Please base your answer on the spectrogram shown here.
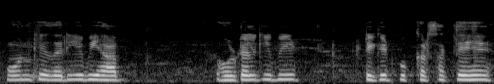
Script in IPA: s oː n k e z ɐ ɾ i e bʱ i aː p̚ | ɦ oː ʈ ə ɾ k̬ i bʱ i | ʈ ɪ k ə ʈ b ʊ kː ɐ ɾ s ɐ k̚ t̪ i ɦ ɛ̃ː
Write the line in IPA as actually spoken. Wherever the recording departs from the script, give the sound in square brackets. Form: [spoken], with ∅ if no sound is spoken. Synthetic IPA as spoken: [f] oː n k e z ɐ ɾ i e bʱ i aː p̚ | ɦ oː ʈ ə [l] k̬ i bʱ i | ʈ ɪ k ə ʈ b ʊ kː ɐ ɾ s ɐ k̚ t̪ [e] ɦ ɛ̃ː

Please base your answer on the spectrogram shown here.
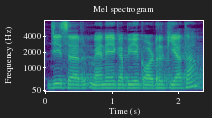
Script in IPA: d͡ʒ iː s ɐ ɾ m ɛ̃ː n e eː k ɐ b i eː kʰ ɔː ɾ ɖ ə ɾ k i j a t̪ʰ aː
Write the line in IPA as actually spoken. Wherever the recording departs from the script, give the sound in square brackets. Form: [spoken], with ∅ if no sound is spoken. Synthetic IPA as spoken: d͡ʒ iː s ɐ ɾ m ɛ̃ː n e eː k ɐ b i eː [k] ɔː ɾ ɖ ə ɾ k i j a t̪ʰ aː

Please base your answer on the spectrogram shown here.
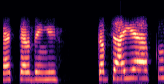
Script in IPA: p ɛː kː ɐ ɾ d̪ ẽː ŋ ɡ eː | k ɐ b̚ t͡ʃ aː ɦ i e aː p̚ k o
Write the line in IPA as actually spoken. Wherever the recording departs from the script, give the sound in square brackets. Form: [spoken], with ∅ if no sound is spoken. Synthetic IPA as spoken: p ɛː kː ɐ ɾ d̪ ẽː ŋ ɡ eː | k ɐ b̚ t͡ʃ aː ɦ i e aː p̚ k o

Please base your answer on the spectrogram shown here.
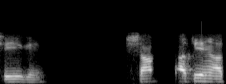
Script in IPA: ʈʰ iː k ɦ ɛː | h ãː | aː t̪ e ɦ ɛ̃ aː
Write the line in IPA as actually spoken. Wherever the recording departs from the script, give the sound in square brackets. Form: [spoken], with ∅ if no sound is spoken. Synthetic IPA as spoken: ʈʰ iː k ɦ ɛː | [ʃ] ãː | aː t̪ e ɦ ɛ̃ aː

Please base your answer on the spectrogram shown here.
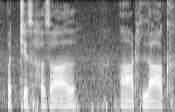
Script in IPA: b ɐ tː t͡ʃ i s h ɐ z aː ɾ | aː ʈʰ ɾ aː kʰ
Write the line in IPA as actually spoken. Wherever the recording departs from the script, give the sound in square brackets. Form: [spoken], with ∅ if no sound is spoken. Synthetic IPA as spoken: [p] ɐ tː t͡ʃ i s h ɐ z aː ɾ | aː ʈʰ [l] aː kʰ

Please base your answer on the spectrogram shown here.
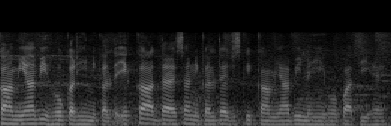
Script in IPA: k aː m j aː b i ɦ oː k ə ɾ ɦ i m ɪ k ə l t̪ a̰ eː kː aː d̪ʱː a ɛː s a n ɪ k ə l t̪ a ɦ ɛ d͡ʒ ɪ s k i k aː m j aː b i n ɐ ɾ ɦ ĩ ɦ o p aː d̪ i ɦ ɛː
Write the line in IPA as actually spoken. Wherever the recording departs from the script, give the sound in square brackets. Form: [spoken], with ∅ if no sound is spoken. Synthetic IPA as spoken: k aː m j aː b i ɦ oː k ə ɾ ɦ i [n] ɪ k ə l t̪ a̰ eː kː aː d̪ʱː a ɛː s a n ɪ k ə l t̪ a ɦ ɛ d͡ʒ ɪ s k i k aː m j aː b i n ɐ [∅] ɦ ĩ ɦ o p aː [t̪] i ɦ ɛː

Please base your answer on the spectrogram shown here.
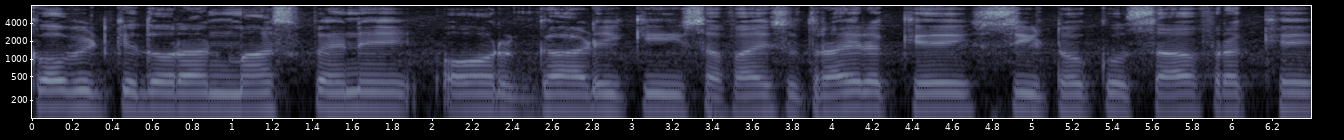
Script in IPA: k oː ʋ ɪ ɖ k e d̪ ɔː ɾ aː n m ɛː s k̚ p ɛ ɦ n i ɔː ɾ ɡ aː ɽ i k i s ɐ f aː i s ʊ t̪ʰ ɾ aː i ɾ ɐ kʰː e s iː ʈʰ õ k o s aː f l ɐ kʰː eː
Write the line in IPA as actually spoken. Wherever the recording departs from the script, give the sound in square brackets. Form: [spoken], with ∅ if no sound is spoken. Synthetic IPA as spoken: k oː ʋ ɪ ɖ k e d̪ ɔː ɾ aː n m [aː] s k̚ p ɛ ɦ n [e] ɔː ɾ ɡ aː ɽ i k i s ɐ f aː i s ʊ [t̪] ɾ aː i ɾ ɐ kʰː e s iː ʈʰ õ k o s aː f [ɾ] ɐ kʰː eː

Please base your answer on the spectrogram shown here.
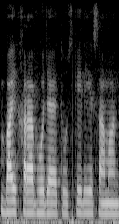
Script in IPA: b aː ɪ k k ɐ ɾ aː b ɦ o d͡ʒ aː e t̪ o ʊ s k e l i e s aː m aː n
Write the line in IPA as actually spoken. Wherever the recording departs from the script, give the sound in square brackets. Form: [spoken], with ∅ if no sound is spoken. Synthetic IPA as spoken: b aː ɪ k [x] ɐ ɾ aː b ɦ o d͡ʒ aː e t̪ o ʊ s k e l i e s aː m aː n

